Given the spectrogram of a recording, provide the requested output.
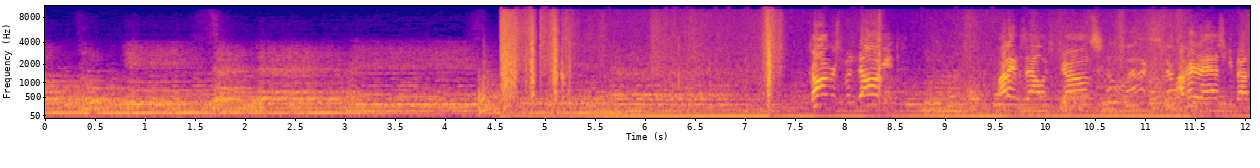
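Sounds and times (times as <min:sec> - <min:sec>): background music: 0:00.0 - 0:12.0
choir singing sustained notes: 0:00.0 - 0:12.0.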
